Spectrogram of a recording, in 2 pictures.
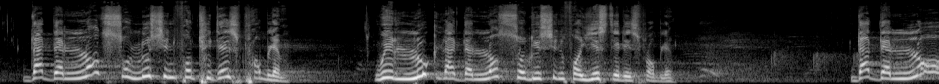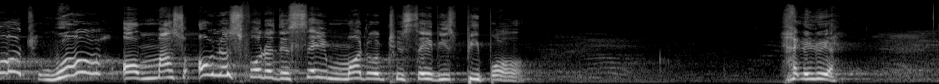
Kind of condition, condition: setting, live audience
